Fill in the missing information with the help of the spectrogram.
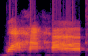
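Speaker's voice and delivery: hammed-up villain cackle; mock evil laugh. Evil laugh after "I even have one.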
